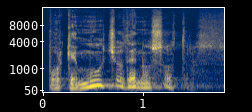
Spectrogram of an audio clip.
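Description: A man from Guatemala with a Guatemalan Spanish accent, preaching a fervent sermon in a church. He swings from shouted calls to hushed whispers and keeps addressing his listeners as brother. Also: on the high side, animated, unhurried, creaky, slightly rough. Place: church hall. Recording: long reverb of a large hall.

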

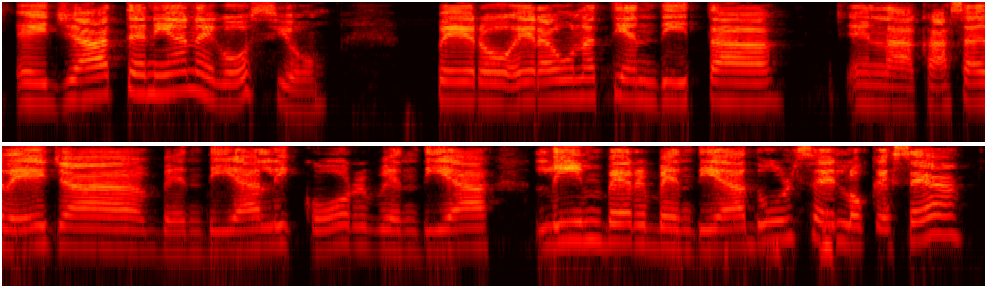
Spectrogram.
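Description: As the guest in a casual interview, a woman in her thirties from New Jersey, United States, tells her story openly, switching to English words in mid-sentence. She speaks at a measured pace with a medium-pitched, pushed and bright voice, and there's no echo.

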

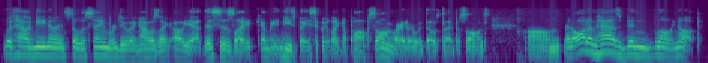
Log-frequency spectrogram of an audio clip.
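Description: A man's voice: mid-range voice, big pitch swings, normal speed, vocal fry, a little mellow, no echo. A man in a casual podcast chat, talking in long hesitant runs with dry sarcasm. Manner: rambling, hesitant, dryly sarcastic. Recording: dull lo-fi dry audio.

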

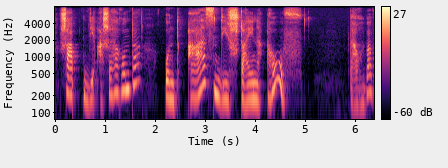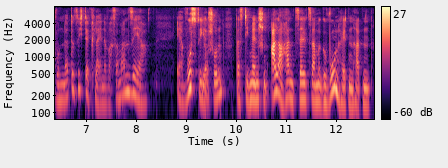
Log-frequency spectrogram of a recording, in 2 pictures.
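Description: A woman narrating a children's storybook with an expressive, measured reading. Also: on the low side, husky. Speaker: audiobook narrator.

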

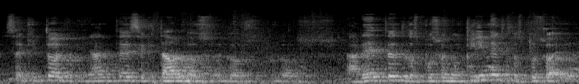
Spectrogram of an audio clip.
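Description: A man with a Mexican accent giving a sermon to young people, telling stories animatedly and rising to loud exhortation. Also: on the high side, normal speed, creaky, slight background noise. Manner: animated storyteller who mimics the people in his stories; rises to loud, emphatic exhortation. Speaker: religious speaker addressing young people. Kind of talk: sermon with storytelling. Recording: echoey hall, voice from far off.

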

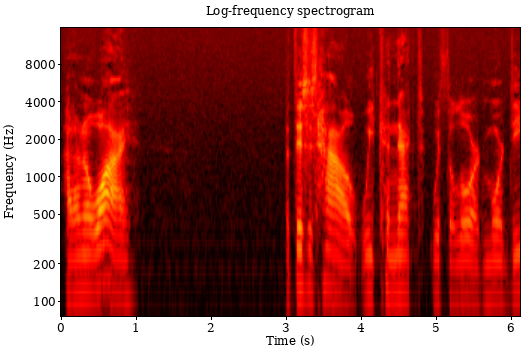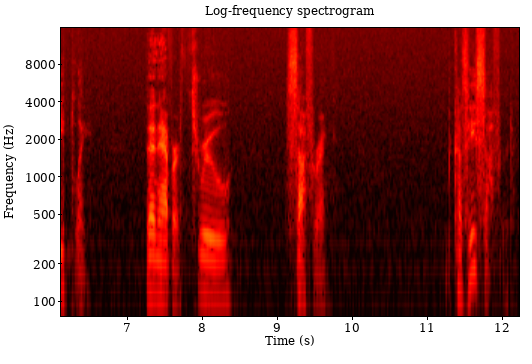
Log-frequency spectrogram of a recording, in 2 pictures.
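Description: A man preaching a sermon with expressive emphasis, dropping to a whisper and rising for key points, with conversational asides to the congregation. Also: on the low side, takes it slowly, long pauses. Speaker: pastor.

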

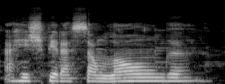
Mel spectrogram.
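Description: A woman with a low voice leads a guided relaxation meditation. She speaks extremely slowly in short, soothing phrases separated by long pauses. Soft instrumental music plays behind her. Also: level tone. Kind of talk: guided body-scan meditation.

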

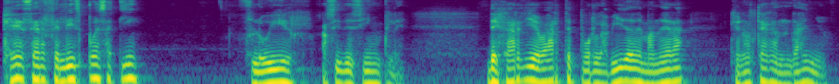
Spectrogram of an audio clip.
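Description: A man's voice: mid-range voice, measured pace, dark tone. A man giving a reflective monologue, mocking and acting out both sides of online arguments.

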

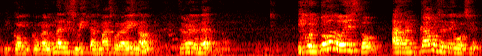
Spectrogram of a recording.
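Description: A man with a Peruvian accent giving an energetic motivational sales talk, firing rhetorical questions and repeating key words. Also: sits high, moderate pace, a little hiss or hum. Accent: Peruvian Spanish. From Peru. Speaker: business presenter. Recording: echoey room, distant mic.

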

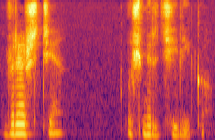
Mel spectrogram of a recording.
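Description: A woman reading a fairy tale aloud in a hushed, intimate way. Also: medium pitch, fairly even intonation, a little slow, creaky, breathy edge. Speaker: storyteller.

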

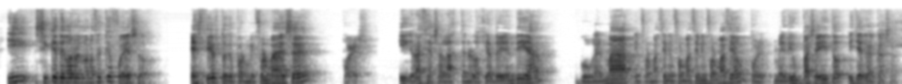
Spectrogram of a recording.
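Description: A man's voice: medium pitch, fairly quick. A man from Murcia with a Spanish accent, telling personal stories in a casual chat and acting out the dialogue. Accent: Spanish from Spain. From Spain, Murcia. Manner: animated anecdotes, acts out dialogue.

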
